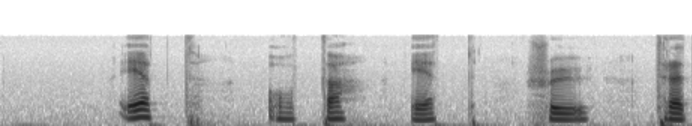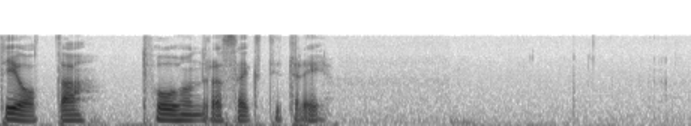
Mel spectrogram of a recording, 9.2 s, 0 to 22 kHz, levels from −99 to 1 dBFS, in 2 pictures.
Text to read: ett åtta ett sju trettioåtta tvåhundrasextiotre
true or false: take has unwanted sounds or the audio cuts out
false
